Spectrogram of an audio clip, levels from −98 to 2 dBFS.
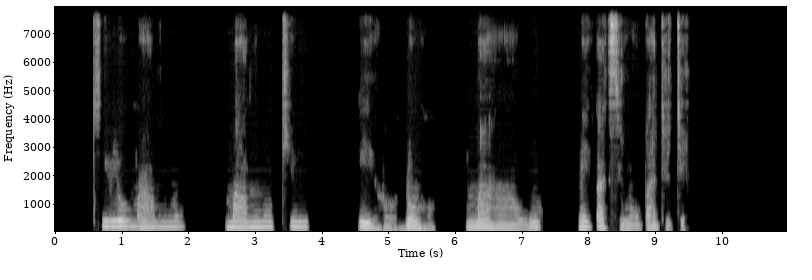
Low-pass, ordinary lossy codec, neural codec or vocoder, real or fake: none; none; codec, 16 kHz, 4.8 kbps, FACodec; fake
